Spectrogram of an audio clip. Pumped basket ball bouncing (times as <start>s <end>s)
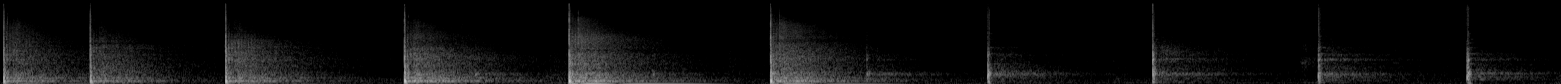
0.0s 1.5s, 2.2s 3.2s, 4.0s 5.0s, 5.7s 7.0s, 7.7s 9.0s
